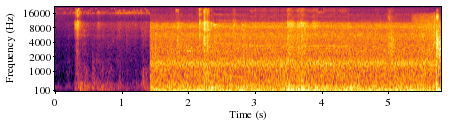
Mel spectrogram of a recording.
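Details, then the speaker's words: K24-swapped 1990 Honda CR-X, two weeks after re-uploading the calibration to cure a random idle misfire with no codes: quick catch into a steady, even idle with no stumbles or skipped beats; starts and runs cleanly. "And now the vehicle starts up fine. No misfires at all."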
